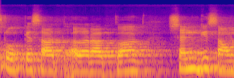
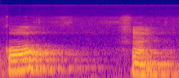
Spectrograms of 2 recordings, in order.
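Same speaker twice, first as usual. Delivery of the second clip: slowed teaching pronunciation; slow drawn-out word; much slower than usual. Shown as a demonstration. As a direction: stretch each syllable slowly while writing. Repeats word while writing.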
